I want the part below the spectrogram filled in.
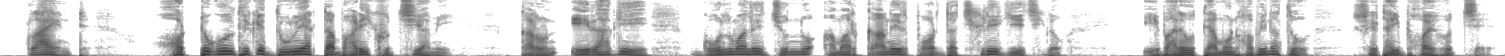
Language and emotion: Bengali, fearful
